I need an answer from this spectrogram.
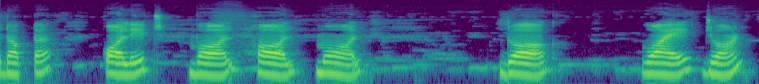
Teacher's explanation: इसका उच्चारण आ तथा ओ के बीच का होता है। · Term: आगत स्वर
